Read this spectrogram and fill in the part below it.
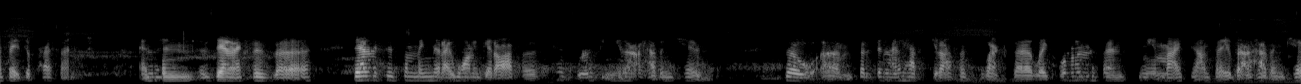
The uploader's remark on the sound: You will have to forgive the sound on some of the calls it's just how it goes.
